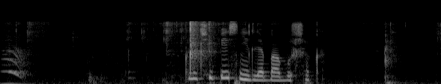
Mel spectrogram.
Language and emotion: Russian, neutral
